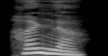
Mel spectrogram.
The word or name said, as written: ಹಳ್ಳ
